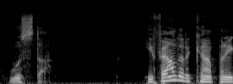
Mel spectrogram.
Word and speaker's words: Worcester: He later went to Worcester Polytechnic Institute, and yes, it is pronounced Worcester.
